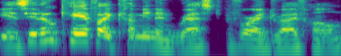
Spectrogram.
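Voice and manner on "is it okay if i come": plain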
